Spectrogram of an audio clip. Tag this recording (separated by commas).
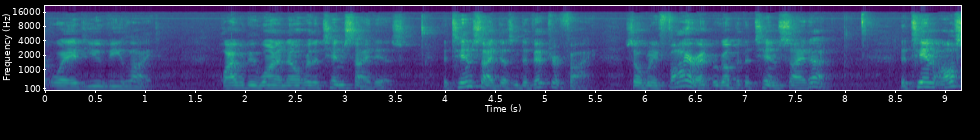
Speech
